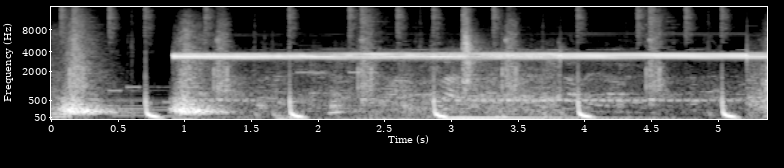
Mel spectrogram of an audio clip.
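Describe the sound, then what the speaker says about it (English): An alarm sounds as a loud, steady high-pitched electronic tone that holds throughout, with a few low thumps and knocks underneath. "it might have set off some kind of alarm"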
